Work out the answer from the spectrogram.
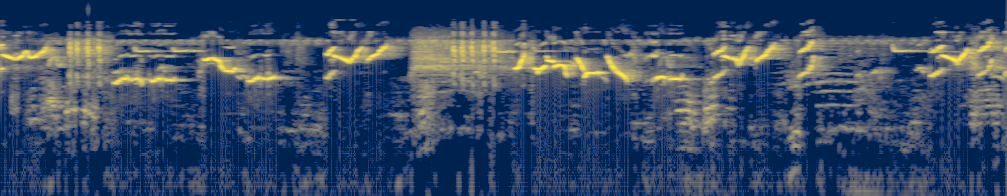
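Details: Oriental magpie-robin tembakan rapat masteran for caged birds: quick fluty upslurs, low drawn whistles and harsh buzzy bursts follow closely throughout, over a faint steady high tone.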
